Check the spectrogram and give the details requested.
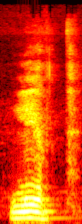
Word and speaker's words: lived: En español la palabra set, yo tengo mucha set, podría servirnos de base en la ubicación de la lengua. No tengo mucha set. lived said lived para que tenga una referencia, ¿no?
